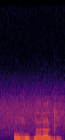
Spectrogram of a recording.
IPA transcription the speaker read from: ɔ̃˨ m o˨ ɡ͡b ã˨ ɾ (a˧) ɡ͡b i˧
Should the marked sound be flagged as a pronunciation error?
no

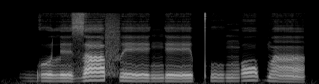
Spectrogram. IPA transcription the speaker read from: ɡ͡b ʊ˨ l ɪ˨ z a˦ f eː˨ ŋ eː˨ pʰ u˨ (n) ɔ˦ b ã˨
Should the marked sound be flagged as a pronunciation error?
yes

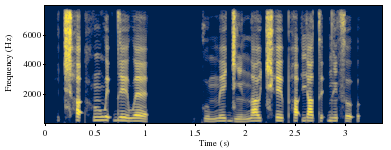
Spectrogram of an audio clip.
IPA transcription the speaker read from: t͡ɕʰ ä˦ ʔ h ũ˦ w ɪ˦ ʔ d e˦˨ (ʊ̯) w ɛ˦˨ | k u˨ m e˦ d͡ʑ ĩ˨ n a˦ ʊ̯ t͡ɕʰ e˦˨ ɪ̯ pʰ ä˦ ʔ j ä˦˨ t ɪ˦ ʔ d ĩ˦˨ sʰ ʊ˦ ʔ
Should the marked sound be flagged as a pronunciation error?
yes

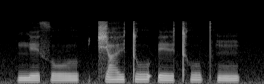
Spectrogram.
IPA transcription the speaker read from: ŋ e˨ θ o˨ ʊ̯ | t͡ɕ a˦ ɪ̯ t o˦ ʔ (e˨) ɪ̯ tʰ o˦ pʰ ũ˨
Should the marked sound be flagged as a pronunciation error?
no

